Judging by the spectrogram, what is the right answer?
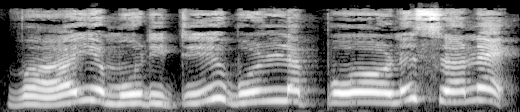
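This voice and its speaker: A woman's voice: very high-pitched, measured pace, warm tone. Anitha, a woman voicing a scolding young wife. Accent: Kanyakumari Tamil. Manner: scolding, dismissive. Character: sharp-tongued young village wife Anitha. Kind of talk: cartoon comedy voice acting.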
